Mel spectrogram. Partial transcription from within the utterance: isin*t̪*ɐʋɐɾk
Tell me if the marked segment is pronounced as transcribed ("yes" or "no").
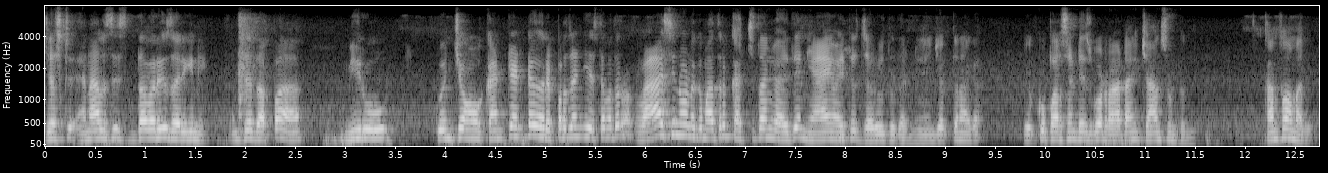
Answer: yes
